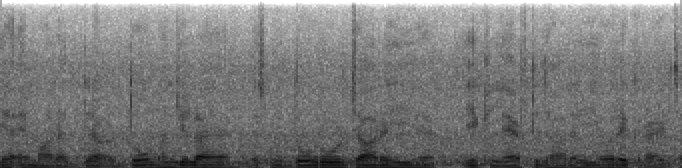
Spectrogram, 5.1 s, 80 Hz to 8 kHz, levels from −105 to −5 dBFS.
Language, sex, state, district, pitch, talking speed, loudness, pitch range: Hindi, male, Chhattisgarh, Bilaspur, 115 Hz, 255 wpm, -16 LUFS, 105-125 Hz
